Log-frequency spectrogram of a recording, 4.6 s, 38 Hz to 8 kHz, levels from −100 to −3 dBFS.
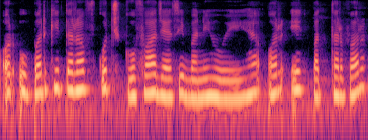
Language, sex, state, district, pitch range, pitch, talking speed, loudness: Hindi, female, Bihar, Begusarai, 200-250 Hz, 220 Hz, 195 wpm, -20 LUFS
